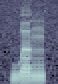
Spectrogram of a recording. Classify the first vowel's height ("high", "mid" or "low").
low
